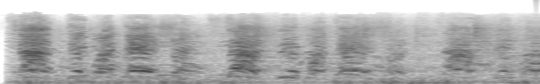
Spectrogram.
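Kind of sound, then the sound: crowd, protest crowd chanting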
